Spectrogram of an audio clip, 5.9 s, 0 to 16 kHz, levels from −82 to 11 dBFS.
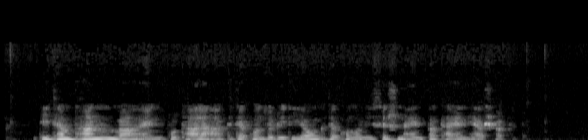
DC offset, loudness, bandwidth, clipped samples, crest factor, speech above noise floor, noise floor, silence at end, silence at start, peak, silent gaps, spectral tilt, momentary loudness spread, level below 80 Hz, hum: under 0.1%; -23 LUFS; 6 kHz; under 0.1%; 18 dB; 46 dB; -67 dBFS; 0.85 s; 0.4 s; -4 dBFS; none; -9.5 dB/octave; 14 LU; -48 dBFS; none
